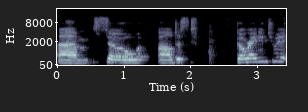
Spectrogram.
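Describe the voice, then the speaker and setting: It is a normal speaking voice with fairly even intonation. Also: woman. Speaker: artist teaching painting. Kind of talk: tutorial.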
